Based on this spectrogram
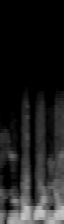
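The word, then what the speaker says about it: pseudopodia: Paramecium जो है उनके सडोपोडिया होता है। इसमें पी साइलेंट है।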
